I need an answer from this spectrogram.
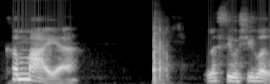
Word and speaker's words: Kiyah: And I said the name wrong. It's actually called Kiyah.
